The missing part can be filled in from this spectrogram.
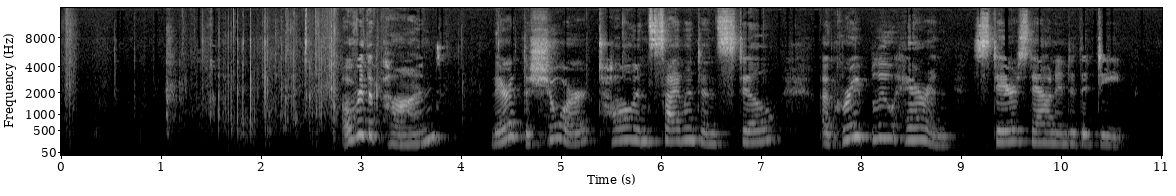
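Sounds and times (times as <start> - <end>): paper page turning: 0.0 - 4.1.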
